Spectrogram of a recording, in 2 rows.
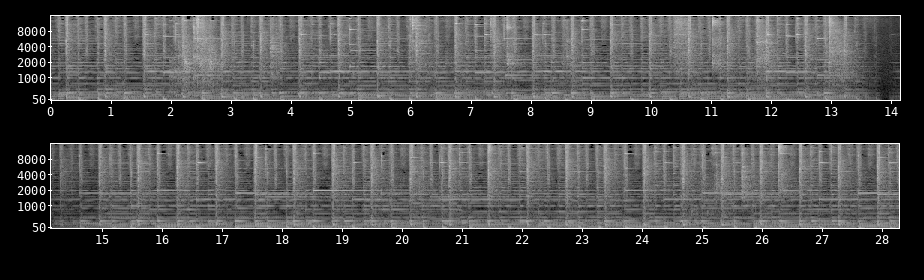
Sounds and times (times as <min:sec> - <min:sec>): Music: 0:00.0 - 0:28.2.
